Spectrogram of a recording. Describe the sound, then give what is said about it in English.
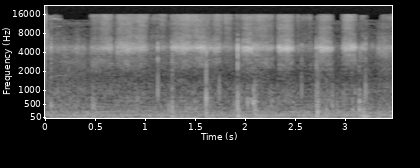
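Writing on a board gives faint, short, scratchy strokes in a quick, uneven rhythm over a steady low hum. “I'll write it up there.”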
